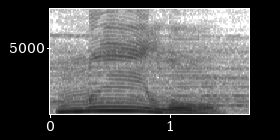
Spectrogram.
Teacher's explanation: два приголосних твердих м л два голосних и о два склади перший склад наголошений наголос падає на звук и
